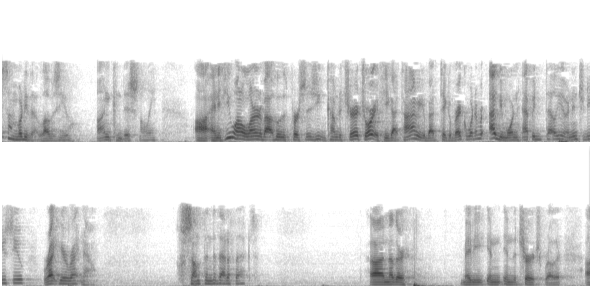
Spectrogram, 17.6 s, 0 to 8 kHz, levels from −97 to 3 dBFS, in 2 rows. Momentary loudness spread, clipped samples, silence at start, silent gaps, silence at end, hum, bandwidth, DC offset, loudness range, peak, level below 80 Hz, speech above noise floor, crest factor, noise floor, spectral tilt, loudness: 16 LU; under 0.1%; 0 s; none; 0 s; none; 4.8 kHz; under 0.1%; 9 LU; -14 dBFS; -54 dBFS; 34 dB; 22 dB; -66 dBFS; -5 dB/octave; -34 LUFS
